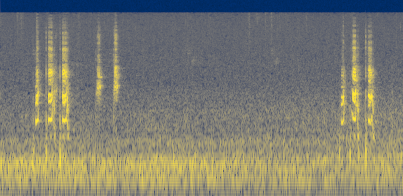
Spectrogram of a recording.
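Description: Call duck ducklings give short, nasal, quacky calls in quick bursts of two or three, then fall quiet before another cluster. A low steady hum runs underneath.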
